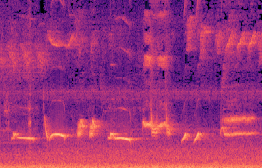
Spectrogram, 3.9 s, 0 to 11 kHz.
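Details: Rufous-bellied thrush song recorded 14 October 2017 at the Botanical Garden in Porto Alegre, Brazil: a varied string of short whistled phrases, some slurred down and some rising, about one each half second, with faint high chirps behind.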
